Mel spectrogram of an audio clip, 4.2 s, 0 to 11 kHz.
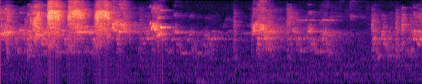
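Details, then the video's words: Chirping parakeets: a burst of harsh, scratchy squawks followed by pauses and further warbled chirp phrases. "BEAUTIFUL CHIRPING NOISES (4K WATCH HOUR)"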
